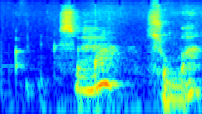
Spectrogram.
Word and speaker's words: Zouma: One football player, Kurt Zouma, I think his name is pronounced. Zouma, a French player, he kicked his cat.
